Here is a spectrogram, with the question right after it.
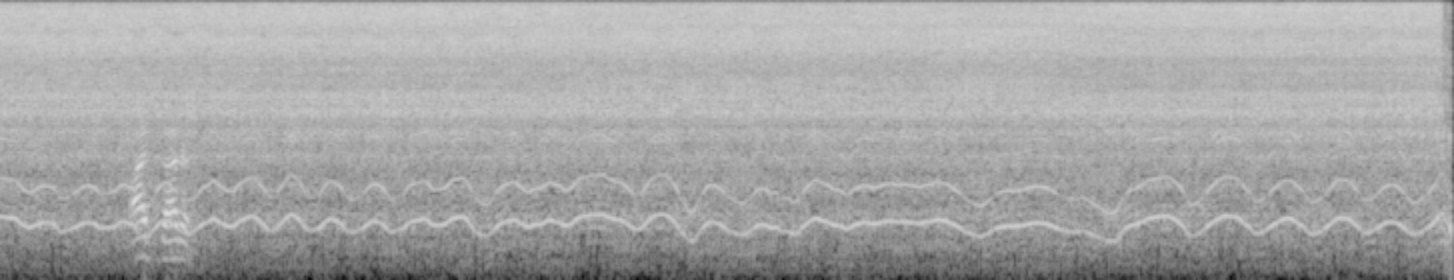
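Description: A grinding disc works plasticky epoxy paint off a boat in a loud, steady, unbroken hiss that runs throughout, while someone talks over it.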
